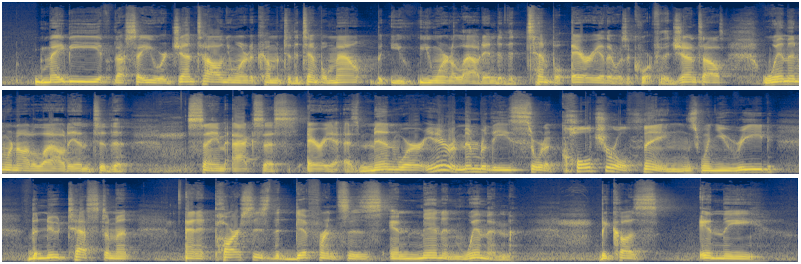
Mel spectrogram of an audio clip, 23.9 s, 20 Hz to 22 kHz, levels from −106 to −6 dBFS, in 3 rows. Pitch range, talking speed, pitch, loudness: 95-115 Hz, 180 wpm, 105 Hz, -18 LUFS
